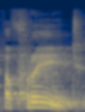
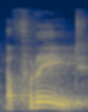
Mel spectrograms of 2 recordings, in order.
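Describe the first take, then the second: No difference in how they are said.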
